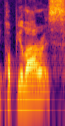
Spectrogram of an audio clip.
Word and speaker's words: Popularis: and of course do i say it correctly popularis yes yeah popular and you also said greta's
